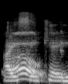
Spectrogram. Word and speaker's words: Icke: I can't ever pronounce his name. Is it Icke? Icke? I-C-K-E?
